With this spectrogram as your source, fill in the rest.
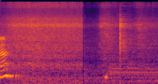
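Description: Chettinad-style kanakambaram chutney paste hits hot oil with mustard seeds and curry leaves, giving a steady, close broadband sizzle for just over a second that then drops to a quieter hiss with a couple of brief clinks.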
